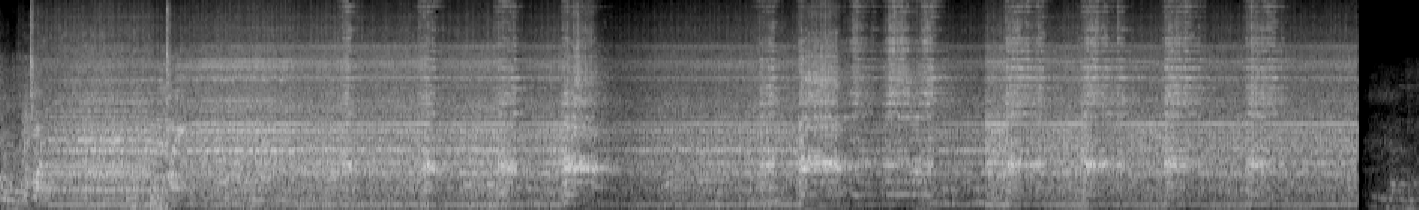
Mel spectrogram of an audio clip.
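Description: Metal-cutting circular cold saw running, its blade grinding and scraping into a mild steel bar with a steady motor hum and a shrill, uneven cutting noise that cuts off suddenly near the end. The saw is not cutting properly: the operator thinks it needs a new blade and that the coolant flow is not effective.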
